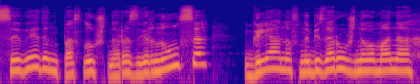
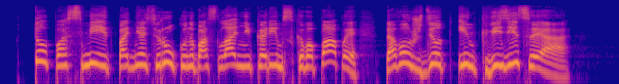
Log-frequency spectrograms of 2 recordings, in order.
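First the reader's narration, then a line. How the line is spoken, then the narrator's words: Menacing shout. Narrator (Russian): Грозно выкрикнула я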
